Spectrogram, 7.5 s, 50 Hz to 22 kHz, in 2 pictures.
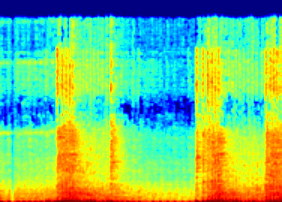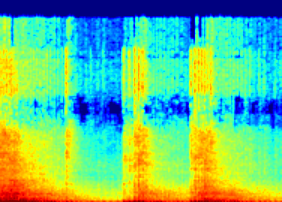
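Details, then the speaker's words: Arctic Cat 400 4x4 original muffler rebuilt as homemade straight-through glasspack with drilled baffles, test-fitted on a Jeep: deep throaty rumble swelling with throttle blips; healthy, fairly mellow exhaust note. "that sounds pretty good all right so this Muffler is ready to get painted"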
